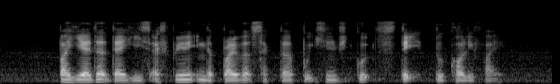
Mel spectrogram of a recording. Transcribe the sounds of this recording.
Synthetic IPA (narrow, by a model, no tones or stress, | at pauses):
b̥at̚hiɛdət̚dɛt̚hisɛ̰kspiɹiə̃nʔḭ̃ndəpɹaɪvətsɛk̚təpṵt̚hĩmɡ̥ut̚stetːukʰwɔlifaɪ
